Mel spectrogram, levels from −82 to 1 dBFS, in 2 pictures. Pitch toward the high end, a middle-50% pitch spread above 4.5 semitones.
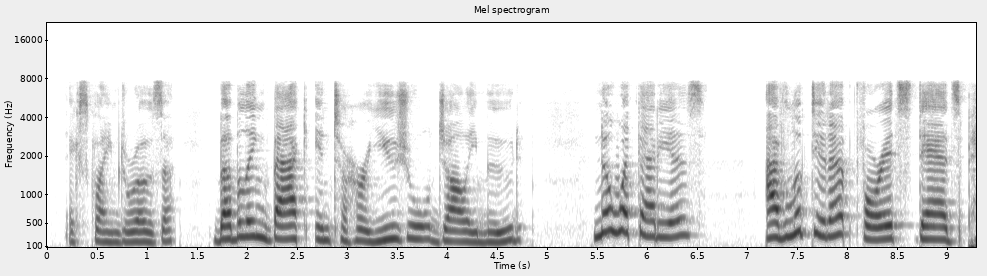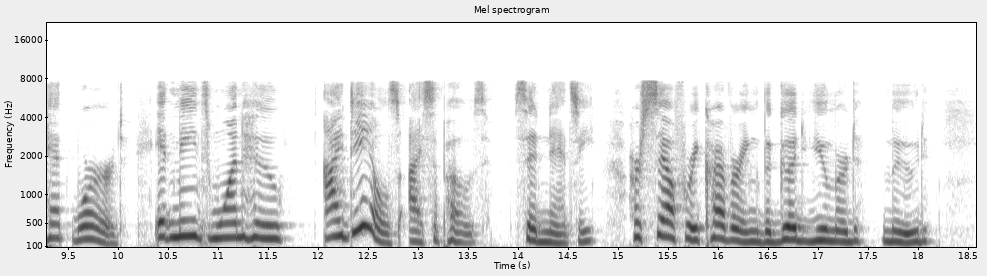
Yes: high, 220 Hz; wide, 5.6 semitones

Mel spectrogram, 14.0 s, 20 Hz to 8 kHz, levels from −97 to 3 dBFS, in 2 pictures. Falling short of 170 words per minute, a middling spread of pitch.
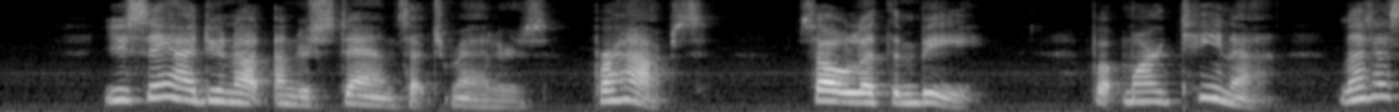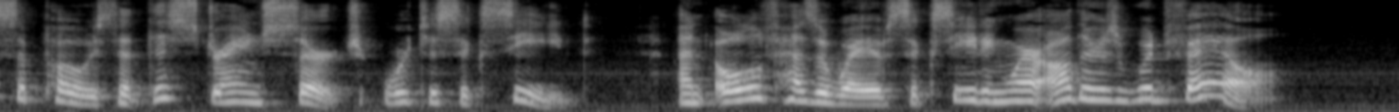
Yes: average, 155 wpm; average, 4.7 semitones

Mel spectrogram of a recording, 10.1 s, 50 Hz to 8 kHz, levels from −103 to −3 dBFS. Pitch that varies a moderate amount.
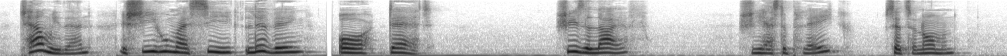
Yes: average, 3.9 semitones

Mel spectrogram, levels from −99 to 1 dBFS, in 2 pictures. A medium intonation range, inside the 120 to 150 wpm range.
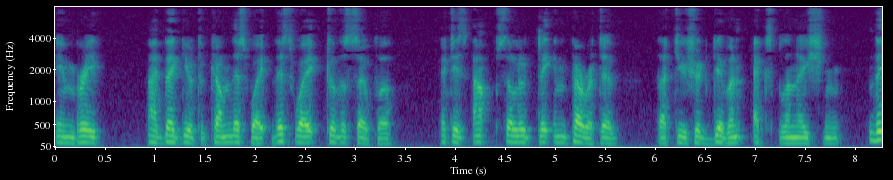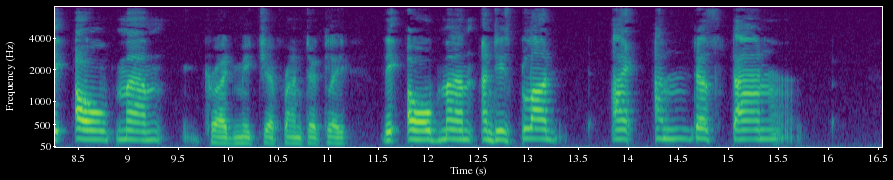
No: wide, 8.2 semitones; average, 140 wpm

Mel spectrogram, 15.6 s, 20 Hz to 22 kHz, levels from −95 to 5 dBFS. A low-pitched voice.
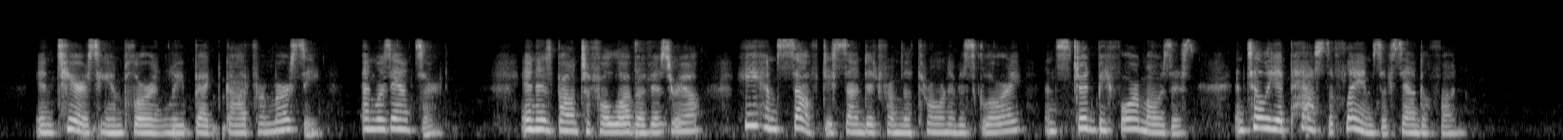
No: high, 195 Hz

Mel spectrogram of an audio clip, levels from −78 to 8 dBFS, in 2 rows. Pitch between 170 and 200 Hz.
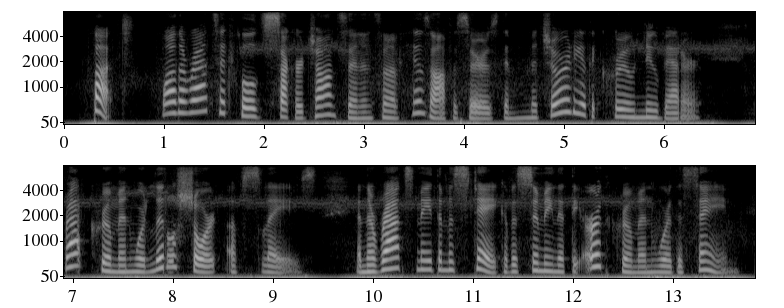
Yes: medium, 185 Hz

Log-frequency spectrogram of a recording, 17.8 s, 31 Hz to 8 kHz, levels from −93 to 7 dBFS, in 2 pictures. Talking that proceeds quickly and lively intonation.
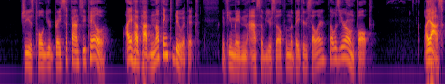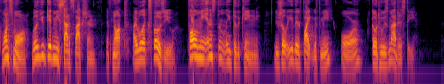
Yes: fast, 215 wpm; wide, 8.5 semitones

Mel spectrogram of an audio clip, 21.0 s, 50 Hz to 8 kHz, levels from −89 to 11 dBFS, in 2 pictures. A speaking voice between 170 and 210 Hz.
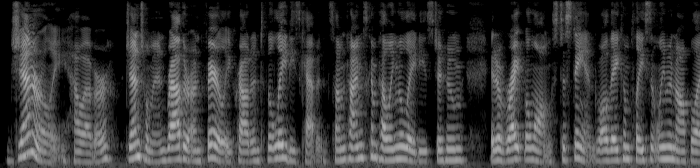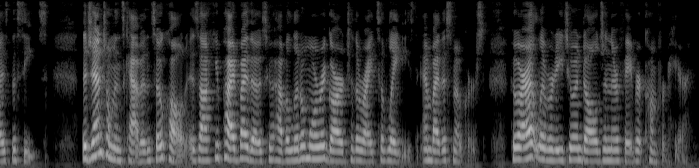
Yes: high, 190 Hz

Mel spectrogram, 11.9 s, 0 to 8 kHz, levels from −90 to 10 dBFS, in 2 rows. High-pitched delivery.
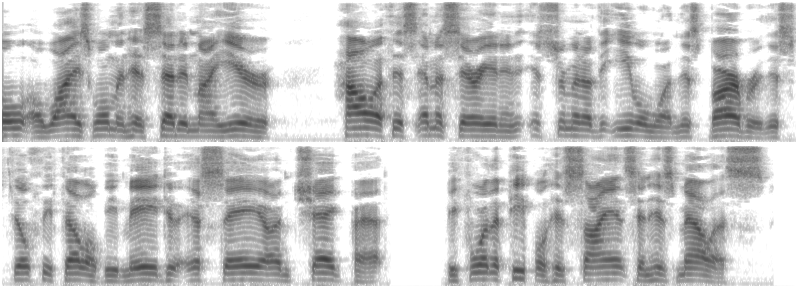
No: low, 135 Hz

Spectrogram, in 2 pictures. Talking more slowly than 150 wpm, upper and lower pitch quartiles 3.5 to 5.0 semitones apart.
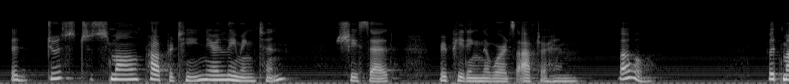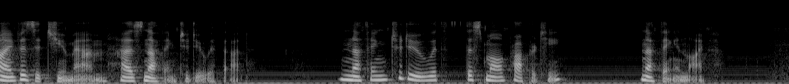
No: slow, 135 wpm; wide, 5.6 semitones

